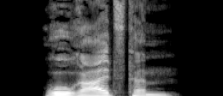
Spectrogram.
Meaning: strong dative masculine/neuter singular superlative degree of rural
- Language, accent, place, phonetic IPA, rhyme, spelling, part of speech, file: German, Germany, Berlin, [ʁuˈʁaːlstəm], -aːlstəm, ruralstem, adjective, De-ruralstem.ogg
